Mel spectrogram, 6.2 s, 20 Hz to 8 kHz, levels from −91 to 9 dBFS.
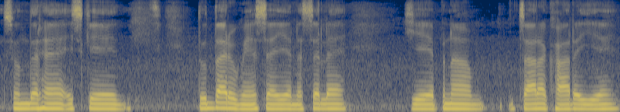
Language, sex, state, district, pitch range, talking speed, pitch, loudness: Hindi, male, Rajasthan, Bikaner, 120-130 Hz, 145 wpm, 125 Hz, -13 LUFS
